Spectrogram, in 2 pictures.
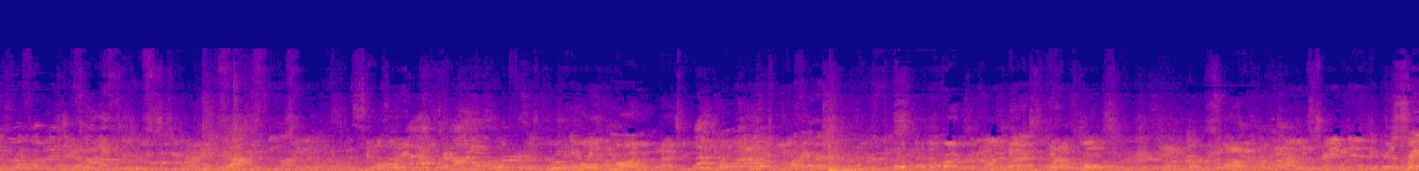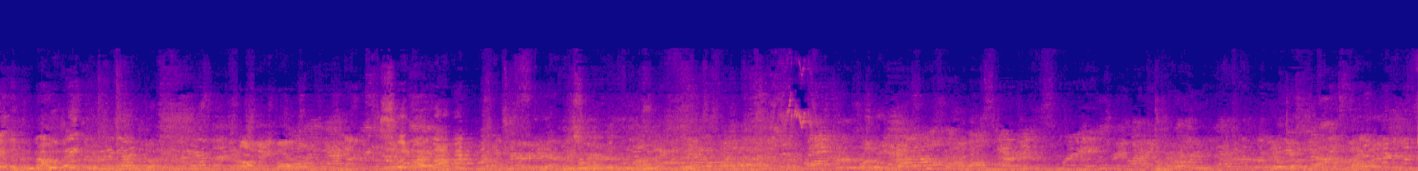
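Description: Many voices of men and women chatter at once in a crowded, echoing room.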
